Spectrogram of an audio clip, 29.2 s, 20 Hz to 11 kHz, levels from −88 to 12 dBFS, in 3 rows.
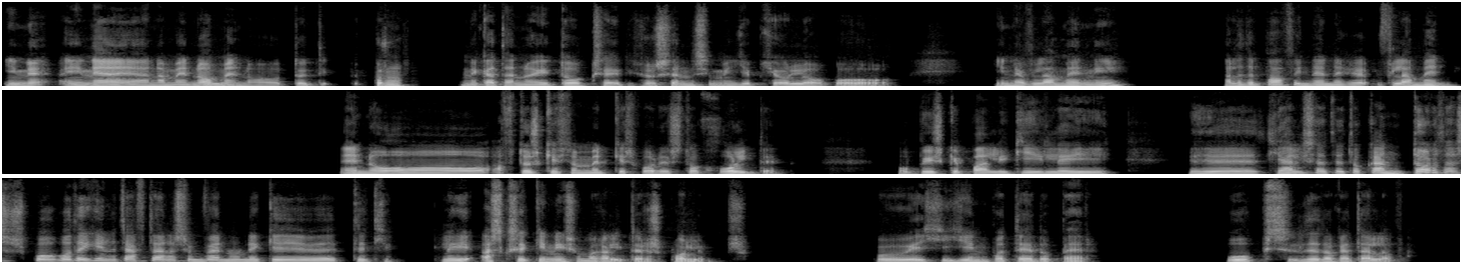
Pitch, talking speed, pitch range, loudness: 125 Hz, 140 wpm, 105-165 Hz, -21 LUFS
